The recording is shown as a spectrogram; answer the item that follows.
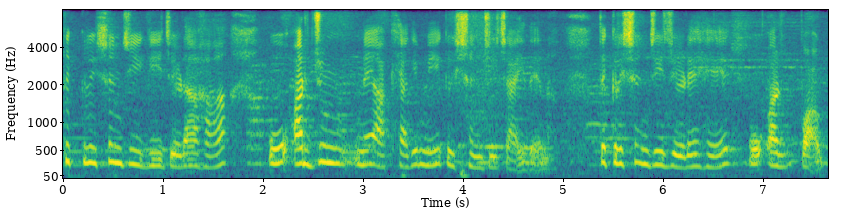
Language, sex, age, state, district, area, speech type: Dogri, female, 45-60, Jammu and Kashmir, Jammu, urban, spontaneous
